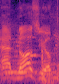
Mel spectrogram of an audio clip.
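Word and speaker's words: ad nauseam: Ad nauseum, with emphasis on the first part of that second word.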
